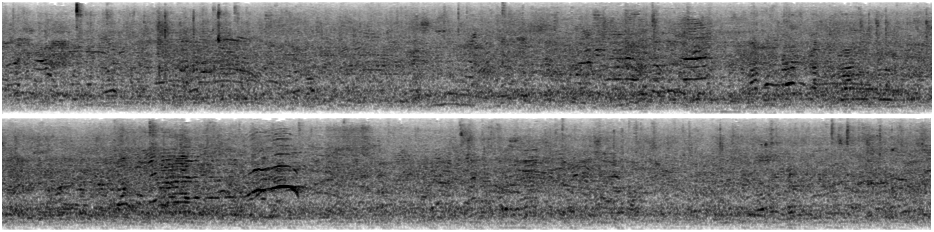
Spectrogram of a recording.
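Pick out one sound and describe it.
A crowd of people chatters loudly all around outdoors.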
